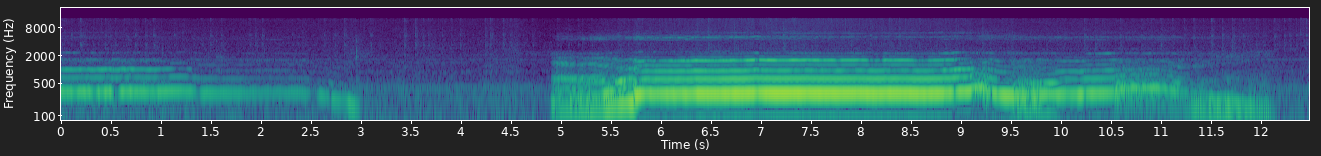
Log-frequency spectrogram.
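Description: A large 100-pound dog howling in a deep, baritone voice: one howl drops in pitch and fades out about two to three seconds in, then after a short pause a second howl rises, holds a steady low note for about four seconds, and slides down to end near the close.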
